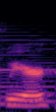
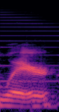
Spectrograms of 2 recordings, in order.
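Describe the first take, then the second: First: The word rhymes with here. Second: The word rhymes with there. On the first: The speaker calls it right. "But I've since learned it's weir" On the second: The speaker calls it wrong. "in my mind, for the past forever, it's been where"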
